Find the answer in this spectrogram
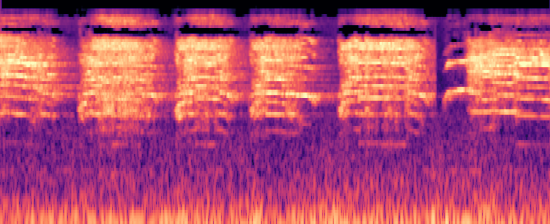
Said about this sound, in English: Now, if you hear that screeching in the middle of June, I would probably be contacting the Gardaí, but it's, at this time of the year, it's foxes. Okay, so don't be worried if you hear something like this.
